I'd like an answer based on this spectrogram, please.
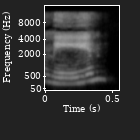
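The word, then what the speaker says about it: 您: semua sem baca tahaw eh ini bukan ni tapi nin.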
